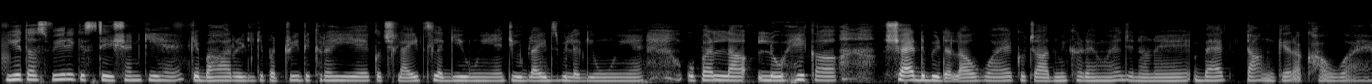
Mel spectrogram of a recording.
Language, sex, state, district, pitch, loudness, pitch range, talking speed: Hindi, female, Jharkhand, Jamtara, 180 Hz, -25 LUFS, 170-195 Hz, 190 wpm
